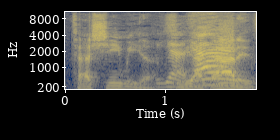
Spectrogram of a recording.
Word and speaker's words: Tyshemia: Tyshemia. Tyshemia. Yes. See, I got it. Give See, me I got all it. 8 letters and Yes. 4 syllables. That's Tyshemia.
